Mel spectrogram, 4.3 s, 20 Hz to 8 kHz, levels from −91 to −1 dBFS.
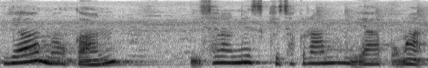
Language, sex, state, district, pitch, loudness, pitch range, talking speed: Garo, female, Meghalaya, West Garo Hills, 270 Hz, -15 LUFS, 240-295 Hz, 85 wpm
